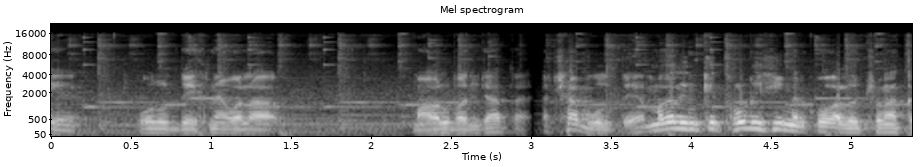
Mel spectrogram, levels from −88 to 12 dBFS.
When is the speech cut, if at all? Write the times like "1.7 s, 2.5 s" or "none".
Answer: 3.0 s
